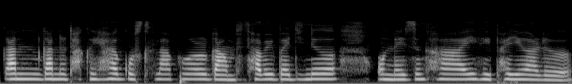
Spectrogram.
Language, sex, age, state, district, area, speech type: Bodo, female, 45-60, Assam, Chirang, rural, spontaneous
